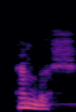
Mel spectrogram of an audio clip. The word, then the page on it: ambush: British English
